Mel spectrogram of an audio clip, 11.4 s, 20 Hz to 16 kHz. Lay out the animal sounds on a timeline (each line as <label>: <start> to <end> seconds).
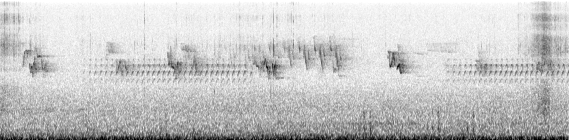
Red-eyed Vireo (Vireo olivaceus): 0.0 to 11.4 seconds
Red-breasted Nuthatch (Sitta canadensis): 1.7 to 5.4 seconds
Ovenbird (Seiurus aurocapilla): 4.8 to 7.0 seconds
Red-breasted Nuthatch (Sitta canadensis): 8.7 to 11.4 seconds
